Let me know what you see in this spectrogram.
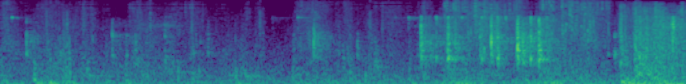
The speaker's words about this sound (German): Ich, ich habe das Gefühl, ich weiß auch nicht, ich habe das Gefühl, meine Tastatur ist scheiße. Weil ich, drücke diese Knöpfe, ne? Ich mache halt so, dann drücke ich alle Knöpfe, aber es, es baut nicht das, was ich will und es liegt nicht.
